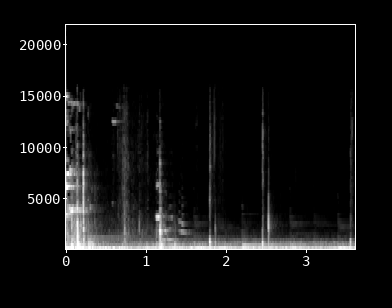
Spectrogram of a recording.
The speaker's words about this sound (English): After going down a series of crumbling staircases, I come to a small wooden door. Above the door is a blinking neon sign depicting a giant squid fighting a sperm whale. The sign reads, "The Salty Squid." I push the door open and enter the pub.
